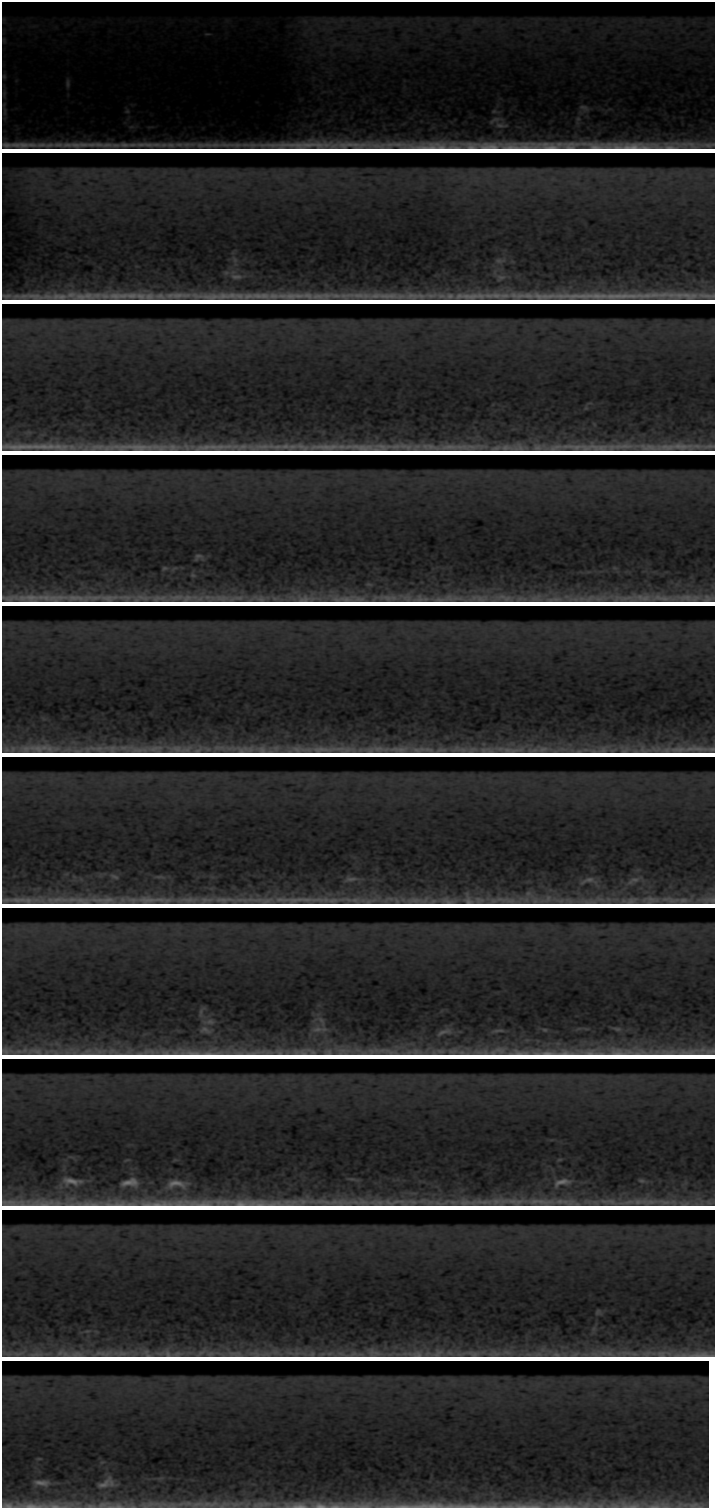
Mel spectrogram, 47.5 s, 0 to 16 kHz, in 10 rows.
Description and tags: greece naxos white noise 4
General ambient sound at the top of an hill near Apiranthos in Naxos island. Some wind and a dogs.
wind, greece, white, birds, naxos, apiranthos, noise, dogs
